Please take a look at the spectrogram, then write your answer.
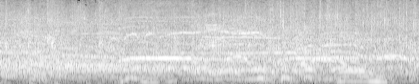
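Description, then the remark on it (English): A crowd applauds and cheers loudly and steadily, with overlapping voices and rising whoops mixed into a continuous wash of noise. “Round of applause.”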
